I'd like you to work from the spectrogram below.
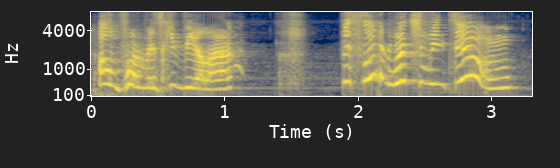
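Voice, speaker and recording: A woman voicing a small, excitable male dog from a video game, calling out with high, yelping urgency. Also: normal speed, full character voice. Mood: alarmed.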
